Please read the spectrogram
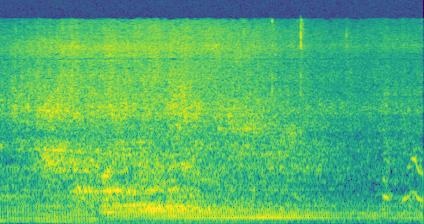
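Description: A motor vehicle's engine passing by: a steady low hum that swells about a second in and fades toward the end.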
